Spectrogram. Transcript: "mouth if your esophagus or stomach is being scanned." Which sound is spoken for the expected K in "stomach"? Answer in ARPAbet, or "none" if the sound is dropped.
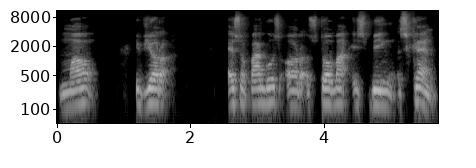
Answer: none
